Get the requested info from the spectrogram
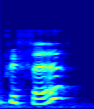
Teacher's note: So let's look at preferring and preference, because here, depending on how that stress has happened, depends on whether we double or not. So in prefer, the second syllable is stressed, and then we're adding a vowel suffix, so we're going to double that R.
